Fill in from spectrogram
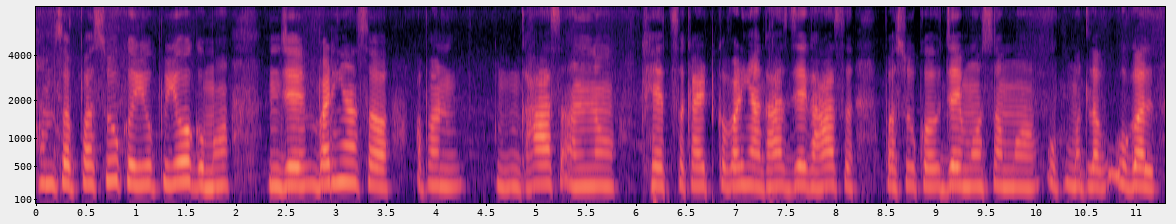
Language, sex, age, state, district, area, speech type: Maithili, female, 18-30, Bihar, Darbhanga, rural, spontaneous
